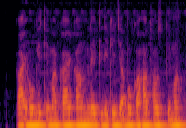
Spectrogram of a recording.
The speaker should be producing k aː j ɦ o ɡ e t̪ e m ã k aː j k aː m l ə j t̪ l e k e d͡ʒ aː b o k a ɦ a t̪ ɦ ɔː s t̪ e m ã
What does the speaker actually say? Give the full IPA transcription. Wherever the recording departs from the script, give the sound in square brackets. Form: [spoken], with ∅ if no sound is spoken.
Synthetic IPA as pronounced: k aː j ɦ o ɡ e t̪ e m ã k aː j k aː m l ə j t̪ l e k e d͡ʒ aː b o k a ɦ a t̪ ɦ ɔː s t̪ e m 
